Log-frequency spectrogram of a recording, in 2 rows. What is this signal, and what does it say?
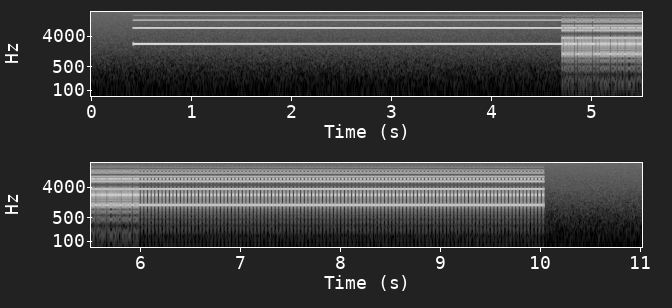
Cassette data (Kansas City type), 300 baud, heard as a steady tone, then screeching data.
